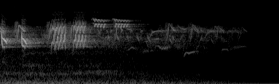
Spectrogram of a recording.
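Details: Song thrush phrase in full-whistled, far-carrying tone built on repeated notes. Loud bursts of high, chattering notes open it, then softer whistles fade away into silence near the end.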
